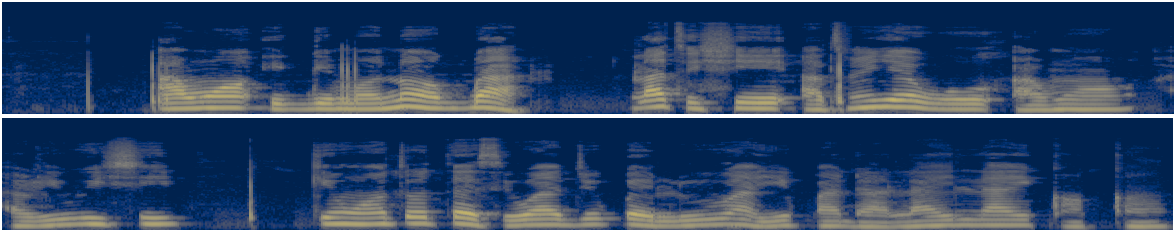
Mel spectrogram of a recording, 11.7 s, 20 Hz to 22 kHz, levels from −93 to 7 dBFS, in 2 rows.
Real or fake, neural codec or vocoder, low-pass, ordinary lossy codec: real; none; none; none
